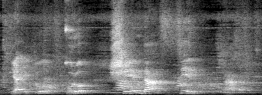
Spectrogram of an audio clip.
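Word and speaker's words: ش: Pada ayat ketiga di atas ada huruf yang hampir sama pelafalannya, yaitu huruf shin dan sin. Nah, bagaimana cara menyebut shin? Shin. Ah, sin.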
